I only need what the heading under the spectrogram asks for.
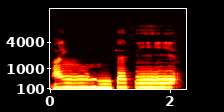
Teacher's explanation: ra itu adalah ra yang tarqiq, nipis. Kita tak boleh panjang, tak boleh tebalkan dia.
